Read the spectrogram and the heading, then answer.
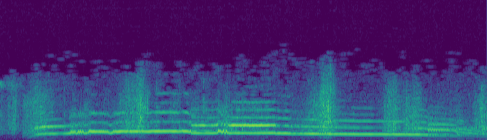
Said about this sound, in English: From somewhere across the lake, I heard the cry of a dog, and the sound of it filtered through and was carried along by the night air.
